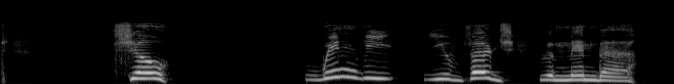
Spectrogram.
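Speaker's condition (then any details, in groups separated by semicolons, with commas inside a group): Cerebral palsy; gait severely affected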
